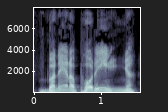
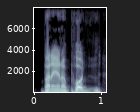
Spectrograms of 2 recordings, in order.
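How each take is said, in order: First: The word ends with a g sound. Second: The word ends without a g sound. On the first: It is not authentically Southern. The speaker calls it wrong. "that means that it's not authentically Southern" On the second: It is authentically Southern. The speaker calls it right. "That's P-U-D-D-I-N"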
